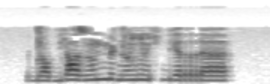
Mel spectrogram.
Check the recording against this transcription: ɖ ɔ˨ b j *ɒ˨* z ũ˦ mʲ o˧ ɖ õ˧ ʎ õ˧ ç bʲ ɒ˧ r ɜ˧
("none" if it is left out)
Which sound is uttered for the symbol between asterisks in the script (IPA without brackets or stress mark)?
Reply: ɒ˦˨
